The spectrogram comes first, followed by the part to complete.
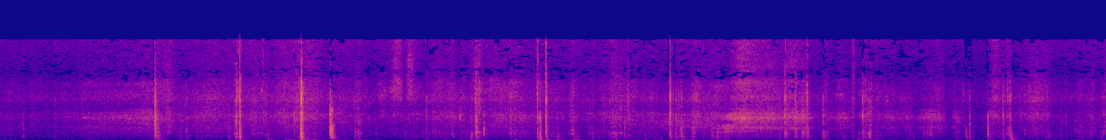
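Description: Hard plastic clicking and knocking as the cabin-filter cover on an Opel Zafira's heater housing is handled and pressed shut, with one sharp click a little over two seconds in.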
